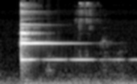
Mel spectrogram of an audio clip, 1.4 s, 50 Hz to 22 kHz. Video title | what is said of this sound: Setting the Christmas Dinner Table 2023 ~ Join Me As I Prepare for the Family Christmas 🎁🎄 | You can always tell crystal because if you flick it, you can hear that ringing sound. And that is the best way to identify crystal.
